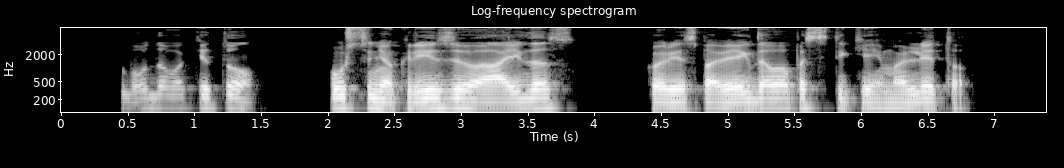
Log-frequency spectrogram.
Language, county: Lithuanian, Vilnius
